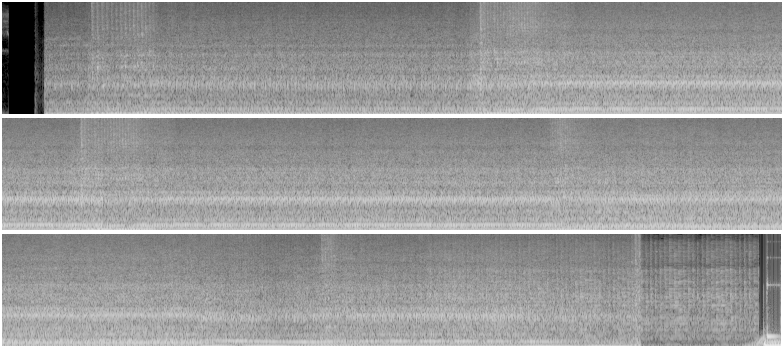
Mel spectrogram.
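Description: Small electric DC motors of a homemade model tractor and its rice-transplanting mechanism running, a steady whir that starts abruptly, with a higher whine joining about five seconds in and the pitch shifting a little now and then.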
